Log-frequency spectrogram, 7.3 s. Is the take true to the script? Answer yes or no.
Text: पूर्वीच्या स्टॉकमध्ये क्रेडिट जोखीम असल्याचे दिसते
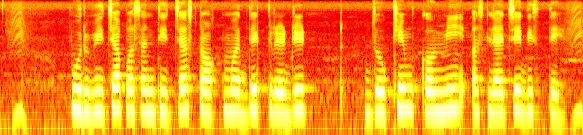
no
